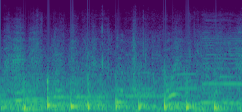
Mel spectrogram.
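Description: Marching band music: brass playing short, accented notes in a steady beat of about four a second.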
